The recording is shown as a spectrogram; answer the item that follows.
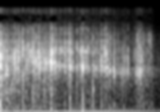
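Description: A spade being driven into grassy turf: a continuous crackling crunch of soil and grass as the blade cuts in, with many sharp clicks.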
